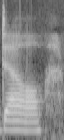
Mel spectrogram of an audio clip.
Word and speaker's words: del: And just because the people in this class won't have seen that funny D, that's called del. So you pronounce that del capital T, del little t.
